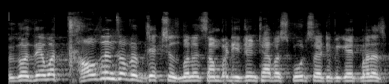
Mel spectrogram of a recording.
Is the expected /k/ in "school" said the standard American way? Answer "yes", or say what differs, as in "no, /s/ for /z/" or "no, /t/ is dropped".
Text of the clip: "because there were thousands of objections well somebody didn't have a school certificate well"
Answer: yes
